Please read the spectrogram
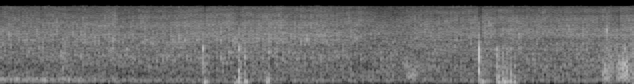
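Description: Kitchen faucet running in a steady stream into a stainless steel sink, with a few short knocks against the sink a couple of times in the middle and near the end.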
